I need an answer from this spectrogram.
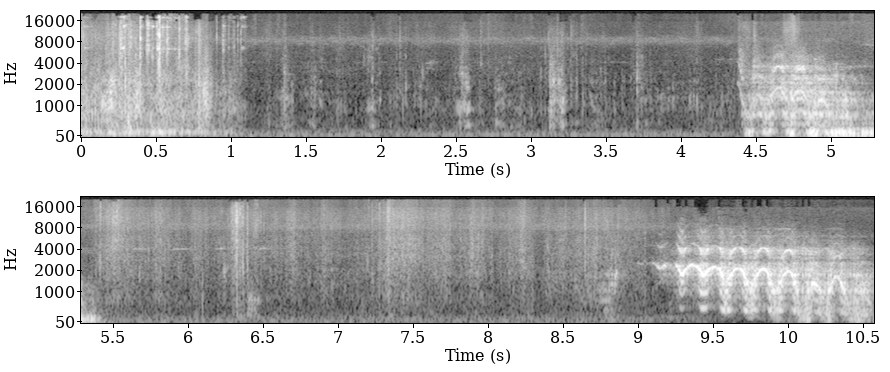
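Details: Horse in a round: two loud, breathy snorts or blows separated by quiet stretches with faint hoof steps, then a harmonic, wavering whinny near the end.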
